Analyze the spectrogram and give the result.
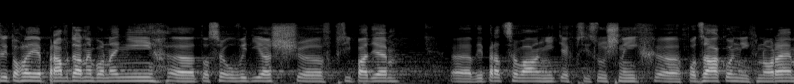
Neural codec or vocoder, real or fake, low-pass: none; real; 7.2 kHz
